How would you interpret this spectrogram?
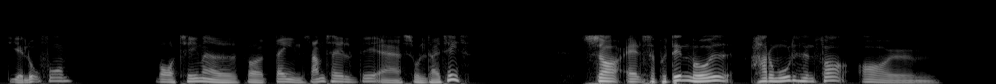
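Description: No technical faults can be heard at any point in this speech recording.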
